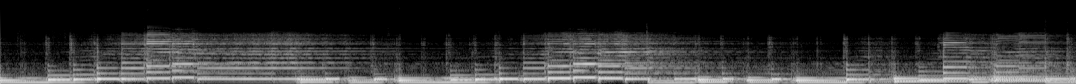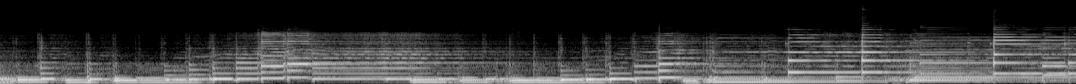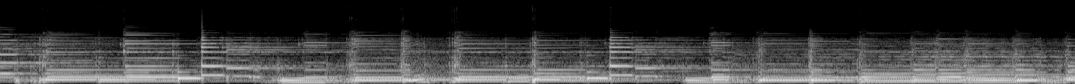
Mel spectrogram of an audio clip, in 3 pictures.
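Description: Japanese-made Gretsch 6120 reissue hollow-body electric guitar played solo through an amp: ringing chords with wavering pitch in the first half, then busier picked chords and single-note lines from about halfway through.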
